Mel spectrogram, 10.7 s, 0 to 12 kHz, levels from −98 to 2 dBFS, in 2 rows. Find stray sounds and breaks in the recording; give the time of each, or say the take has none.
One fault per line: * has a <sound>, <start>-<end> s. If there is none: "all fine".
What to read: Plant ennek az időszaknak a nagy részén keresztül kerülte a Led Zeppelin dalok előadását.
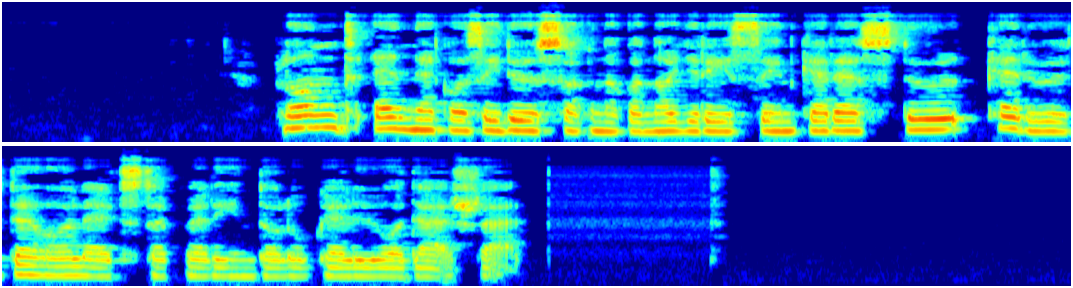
all fine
